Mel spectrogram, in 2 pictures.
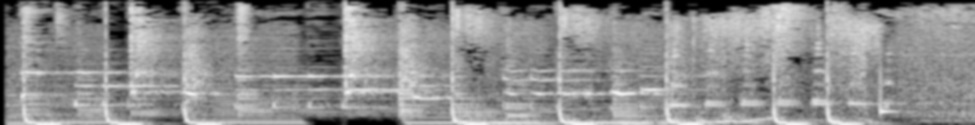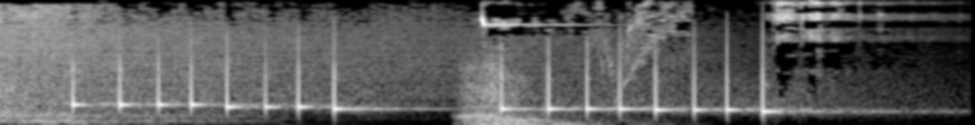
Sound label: BGM Ringtone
